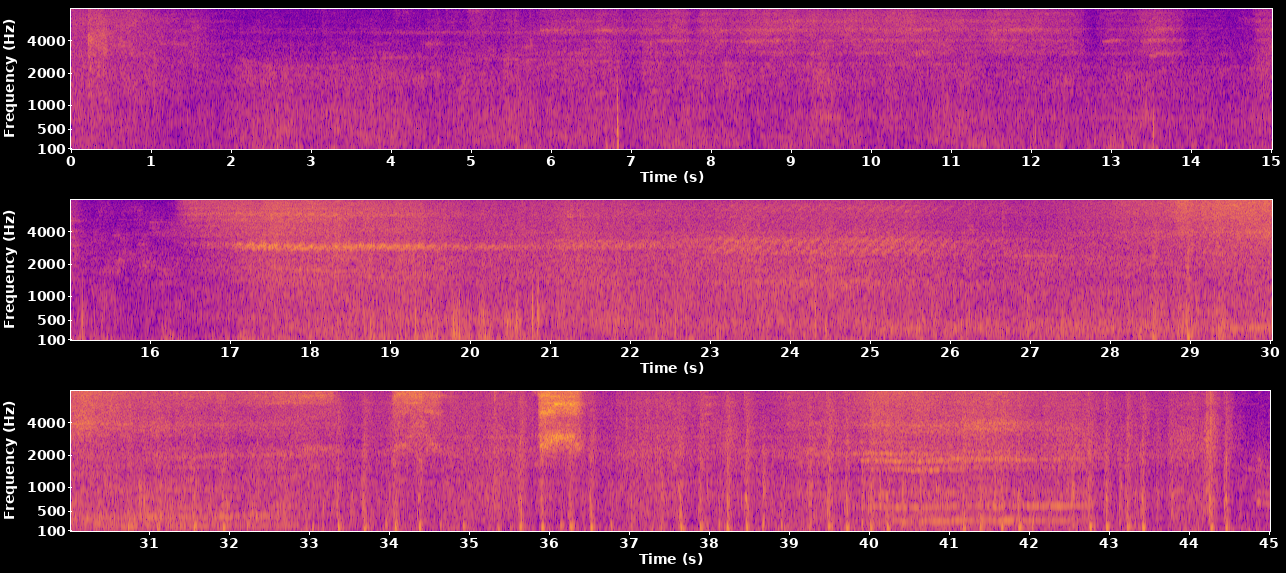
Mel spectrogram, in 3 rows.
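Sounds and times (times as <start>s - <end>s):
electric train passing: 16.3s - 45.0s.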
